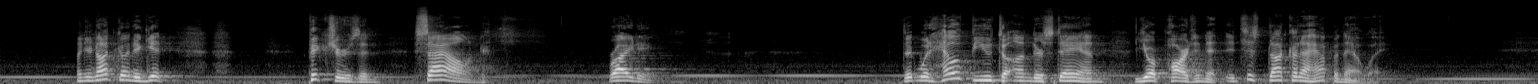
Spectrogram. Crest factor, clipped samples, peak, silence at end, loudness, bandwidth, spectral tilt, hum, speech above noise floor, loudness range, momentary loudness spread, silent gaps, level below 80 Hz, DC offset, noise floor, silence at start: 18 dB; under 0.1%; -2 dBFS; 0 s; -18 LUFS; 13.5 kHz; -6.5 dB/octave; none; 25 dB; 6 LU; 22 LU; none; -46 dBFS; under 0.1%; -42 dBFS; 0 s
